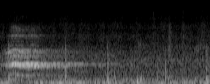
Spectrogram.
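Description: A toddler's high-pitched call, held for about half a second at the start, followed by footsteps on concrete.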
